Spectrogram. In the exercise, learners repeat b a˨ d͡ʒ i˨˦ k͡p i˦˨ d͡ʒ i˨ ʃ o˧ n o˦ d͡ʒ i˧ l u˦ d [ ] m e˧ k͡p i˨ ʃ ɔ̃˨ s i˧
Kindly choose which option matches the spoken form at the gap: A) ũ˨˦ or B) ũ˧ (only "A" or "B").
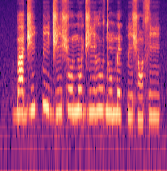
B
